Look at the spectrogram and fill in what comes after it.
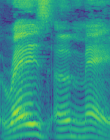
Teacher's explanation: accentuation sur la première syllabe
